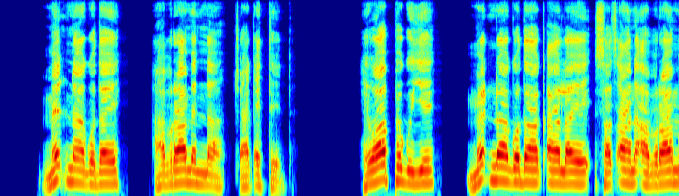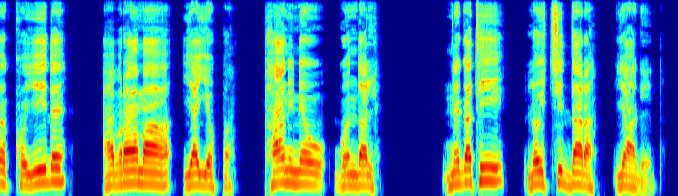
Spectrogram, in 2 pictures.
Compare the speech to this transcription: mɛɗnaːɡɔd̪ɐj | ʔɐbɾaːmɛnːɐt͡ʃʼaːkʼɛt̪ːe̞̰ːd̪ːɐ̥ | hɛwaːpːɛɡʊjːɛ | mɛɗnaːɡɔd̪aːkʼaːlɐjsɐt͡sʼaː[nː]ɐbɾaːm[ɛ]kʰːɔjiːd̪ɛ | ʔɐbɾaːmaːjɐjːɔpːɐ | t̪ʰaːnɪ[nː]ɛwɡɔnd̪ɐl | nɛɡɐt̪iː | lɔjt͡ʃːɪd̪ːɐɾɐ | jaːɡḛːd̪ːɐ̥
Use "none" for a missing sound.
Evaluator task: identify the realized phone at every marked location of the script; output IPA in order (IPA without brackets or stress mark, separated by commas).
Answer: n, ɛ, n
